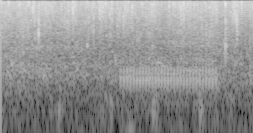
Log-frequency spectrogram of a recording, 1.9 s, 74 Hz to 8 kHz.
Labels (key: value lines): label: biophony, croak
recorder: SoundTrap 500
